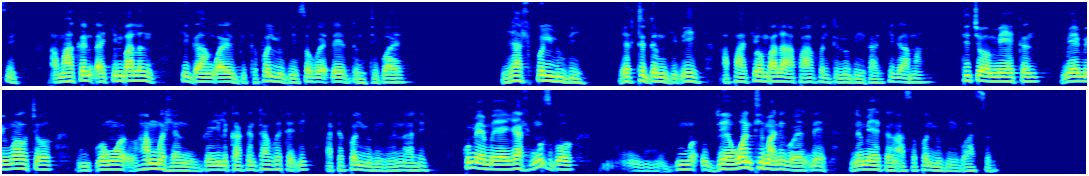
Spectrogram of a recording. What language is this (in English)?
Geji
